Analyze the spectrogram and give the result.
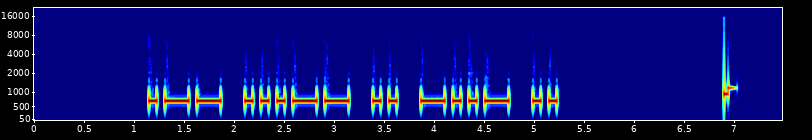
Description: Morse code, heard as a keyed tone, about 15 wpm, 700 Hz. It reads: W3IXI
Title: USA Call Signs - 5 Characters - 2x Character Spacing - 15wpm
